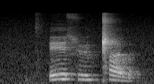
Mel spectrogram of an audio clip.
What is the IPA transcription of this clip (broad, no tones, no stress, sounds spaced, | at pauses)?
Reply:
t͡sʼ e ɬ ʉ l ǁ ɐ l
